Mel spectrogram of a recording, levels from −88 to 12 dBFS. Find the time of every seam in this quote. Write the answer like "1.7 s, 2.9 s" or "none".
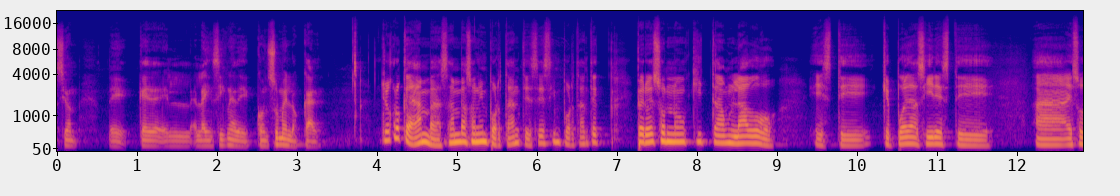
7.2 s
